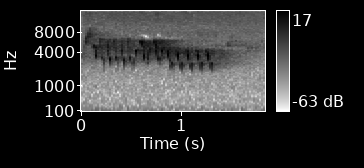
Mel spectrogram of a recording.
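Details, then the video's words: Forest bird song: a fast, even trill of about twenty high, sharply falling chirps lasting just over a second, then fading, over faint low background hum. "Relaxing Sound of Nature: 30 Minutes Birds singing in Forest"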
